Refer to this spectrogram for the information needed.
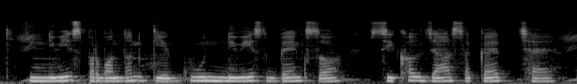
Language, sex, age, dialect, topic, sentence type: Maithili, male, 18-24, Southern/Standard, banking, statement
